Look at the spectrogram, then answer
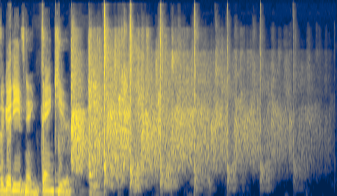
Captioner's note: attendees applauding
